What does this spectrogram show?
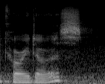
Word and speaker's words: Corydoras: Google Translate tells me I'm pronouncing it correctly, Corydoras.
